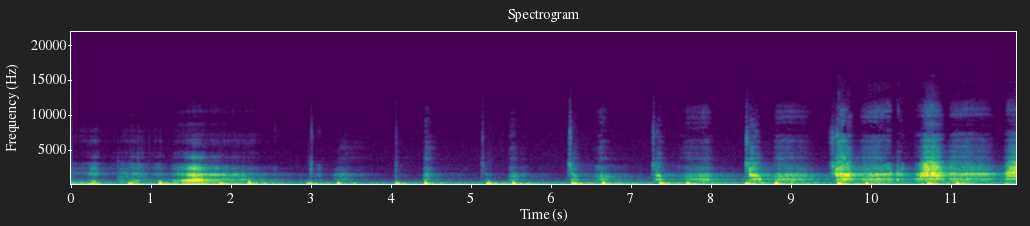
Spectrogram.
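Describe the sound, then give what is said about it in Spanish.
A steady heartbeat thumps in a regular rhythm, about one beat per second, its pounding growing stronger and fuller toward the end. “Pero el latido crecía cada vez más fuerte. Más fuerte.”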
